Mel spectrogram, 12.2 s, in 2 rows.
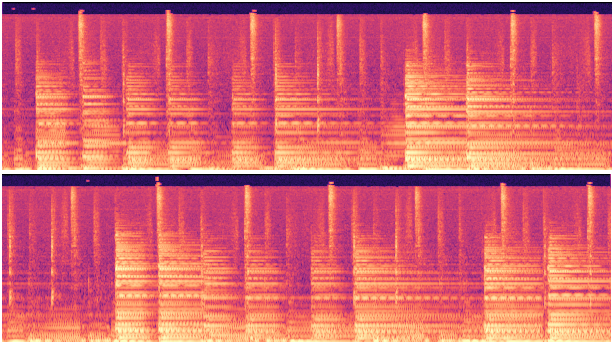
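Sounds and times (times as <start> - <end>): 
II-7 V7 chord progression pattern: 0.0 - 12.1.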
